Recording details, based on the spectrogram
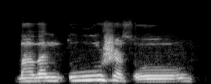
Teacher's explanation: भवन्तु शसो तू शसो, क्योंकि भवन्तु ऊषसः, तो यहाँ पर भवन्तु और ऊषसः इन दोनों को, भवन्तु में ऊ था और ऊषसः में जो ऊ था, इन दोनों को मिलकर के दीर्घ हो गया। अकाह सवर्ण दीर्घ लगा तो भवन्तूषसो ऐसा।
